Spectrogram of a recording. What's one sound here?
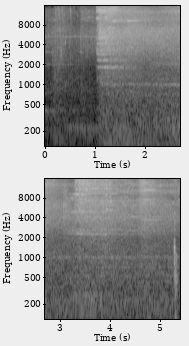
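A magical blade charges with a steady shimmering hum.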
